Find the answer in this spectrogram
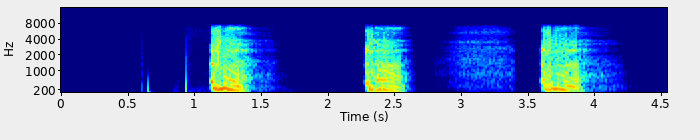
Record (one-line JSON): {"three_cough_length": "4.6 s", "three_cough_amplitude": 32768, "three_cough_signal_mean_std_ratio": 0.38, "survey_phase": "beta (2021-08-13 to 2022-03-07)", "age": "45-64", "gender": "Male", "wearing_mask": "No", "symptom_none": true, "smoker_status": "Never smoked", "respiratory_condition_asthma": true, "respiratory_condition_other": false, "recruitment_source": "REACT", "submission_delay": "1 day", "covid_test_result": "Negative", "covid_test_method": "RT-qPCR"}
